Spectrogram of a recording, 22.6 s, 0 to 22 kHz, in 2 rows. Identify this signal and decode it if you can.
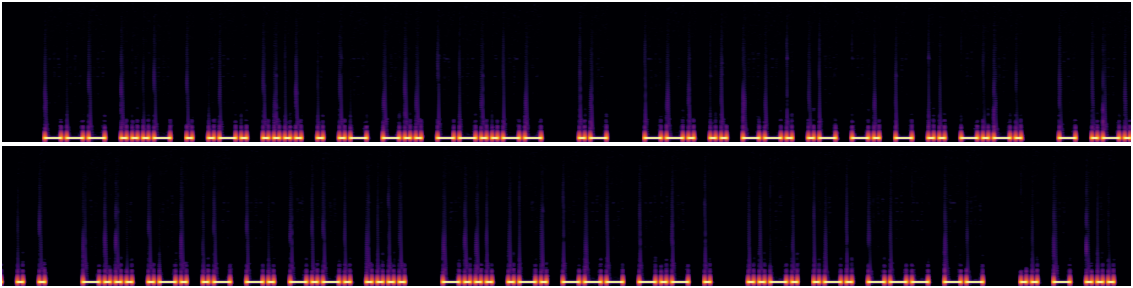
Morse code, heard as a keyed tone, about 22 wpm, 700 Hz. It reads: OVERHEAD, A GIGANTIC TREE BRANCH BROKE FROM ITS
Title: A Sound Of Thunder 22wpm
